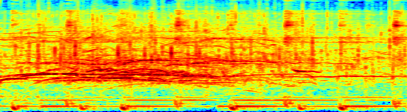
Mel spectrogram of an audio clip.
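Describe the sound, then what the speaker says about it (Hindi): Crowd at a residential school performance event cheering and whooping for a student, voices rising over steady music with a rhythmic beat throughout, fairly loud and close, with some scattered clapping mixed in. "जोरदार तालियां बजे समीर कुमार के लिए"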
